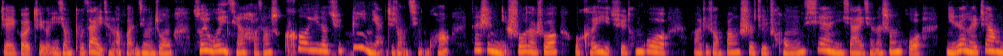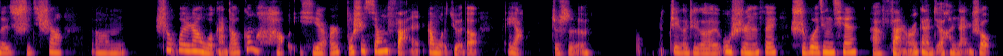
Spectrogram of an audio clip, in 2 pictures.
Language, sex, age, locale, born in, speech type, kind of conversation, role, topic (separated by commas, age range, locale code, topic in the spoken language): Chinese, female, 30-34, zh-CN, China, conversation, advice, user, 我因为想念家乡的食物和节日习惯而情绪低落，该怎么办？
